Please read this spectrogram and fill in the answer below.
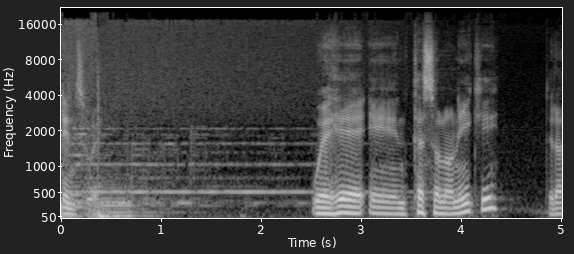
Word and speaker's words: Thessaloniki: We're here in Thessaloniki.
